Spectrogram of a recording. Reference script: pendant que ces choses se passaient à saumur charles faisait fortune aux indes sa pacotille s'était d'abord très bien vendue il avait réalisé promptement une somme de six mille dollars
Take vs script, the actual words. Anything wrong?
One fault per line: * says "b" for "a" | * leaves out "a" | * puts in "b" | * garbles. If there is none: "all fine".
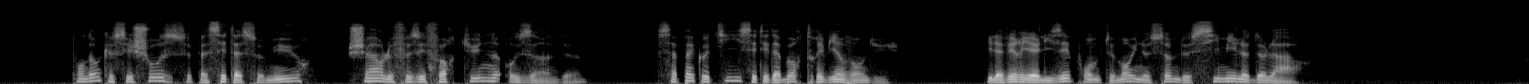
all fine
